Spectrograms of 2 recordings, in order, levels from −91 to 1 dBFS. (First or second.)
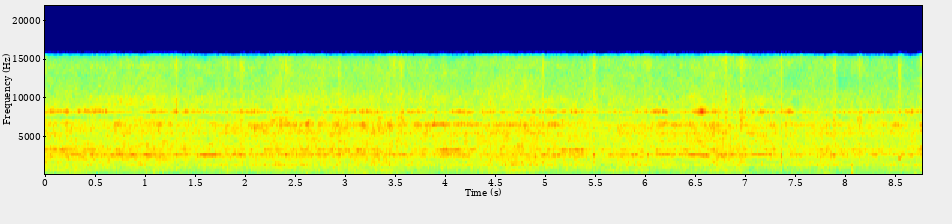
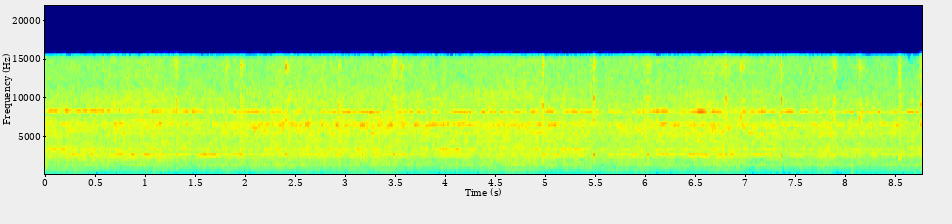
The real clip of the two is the second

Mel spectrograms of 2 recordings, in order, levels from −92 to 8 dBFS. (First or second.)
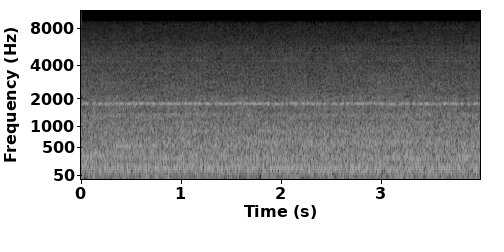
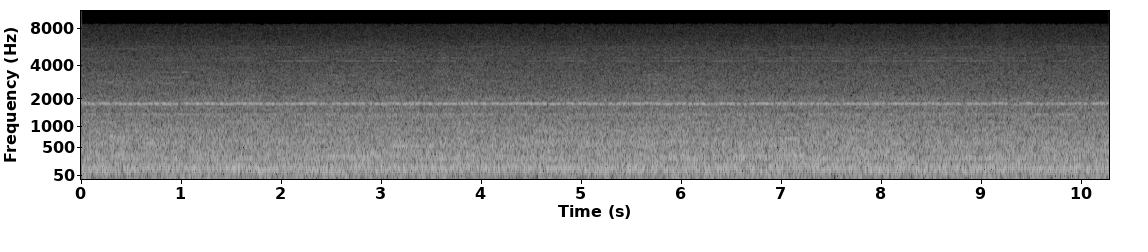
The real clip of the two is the second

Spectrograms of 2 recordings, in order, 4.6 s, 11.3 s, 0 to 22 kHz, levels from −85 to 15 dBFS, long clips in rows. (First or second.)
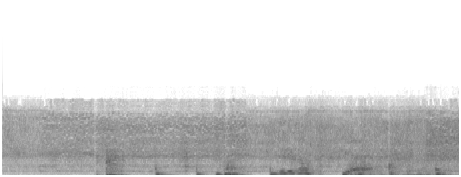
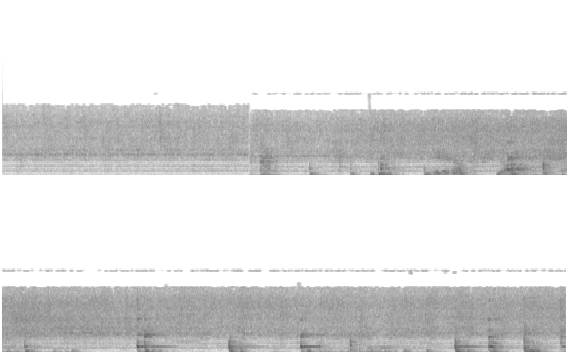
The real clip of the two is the second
